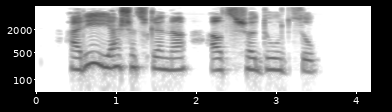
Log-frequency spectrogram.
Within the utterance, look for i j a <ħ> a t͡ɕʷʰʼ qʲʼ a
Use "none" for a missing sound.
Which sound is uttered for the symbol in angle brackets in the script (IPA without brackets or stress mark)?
ʂ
